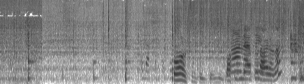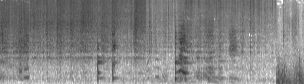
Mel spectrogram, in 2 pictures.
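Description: Chopped leafy greens sizzling as they fry in a metal pot over a wood fire, stirred with a metal spatula that scrapes and clicks against the pot. A few short squeaky calls come in about halfway through. Near the end the sound changes to a stone pestle rubbing and grinding on a stone slab.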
